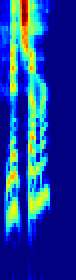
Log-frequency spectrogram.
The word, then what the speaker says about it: Midsommar: Midsommar. It's pronounced Midsommar, really? – Yeah, because it's Swedish.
